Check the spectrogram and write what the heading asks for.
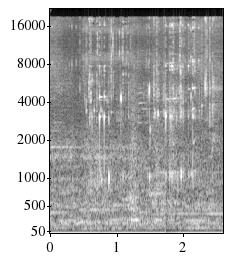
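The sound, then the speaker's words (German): Cola pours steadily into a glass, a continuous gurgle with fizzy crackles and small splashes running throughout, no voices. “Komm, ich gebe dir noch ein bisschen was von meiner Cola ab.”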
